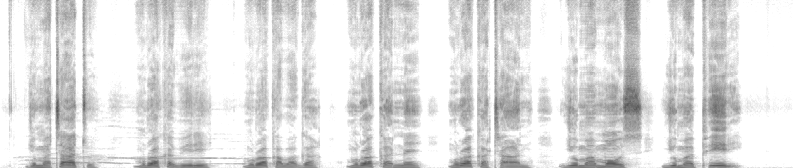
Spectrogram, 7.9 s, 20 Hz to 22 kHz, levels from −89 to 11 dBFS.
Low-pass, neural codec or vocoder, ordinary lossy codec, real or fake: none; vocoder, 48 kHz, 128 mel bands, Vocos; none; fake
